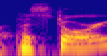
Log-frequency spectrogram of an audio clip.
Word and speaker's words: Pastore: was only like two little squids and Vincent Pastore mm-hmm that's how you pronounce his last name story Vincent was so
